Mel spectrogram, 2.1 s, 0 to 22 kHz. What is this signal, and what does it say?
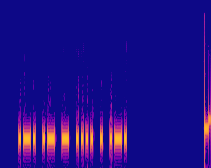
Morse code, heard as a keyed tone, about 50 wpm, 700 Hz. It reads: RATHER
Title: Sets of 2 Words - New Word Drill - 50wpm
